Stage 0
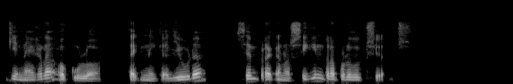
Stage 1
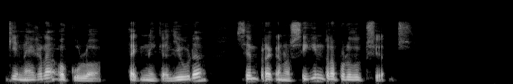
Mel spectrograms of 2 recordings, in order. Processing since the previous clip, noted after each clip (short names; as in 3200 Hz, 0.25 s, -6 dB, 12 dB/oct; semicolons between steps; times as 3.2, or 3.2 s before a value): bell 190 Hz +9 dB 0.51 oct; gain +6.5 dB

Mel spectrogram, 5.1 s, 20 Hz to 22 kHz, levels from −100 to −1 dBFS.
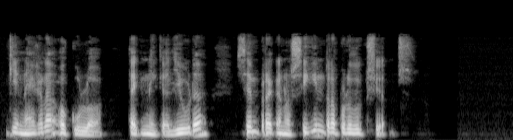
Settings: small resonant body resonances 200/1200/2500 Hz, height 6 dB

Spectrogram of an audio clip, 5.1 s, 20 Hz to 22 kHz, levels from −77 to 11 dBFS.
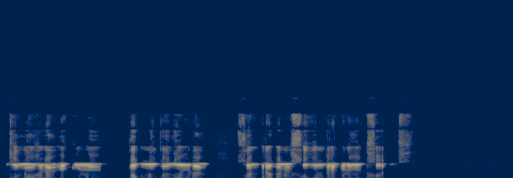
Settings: band inversion scrambler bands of 2000 Hz; gain -1 dB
